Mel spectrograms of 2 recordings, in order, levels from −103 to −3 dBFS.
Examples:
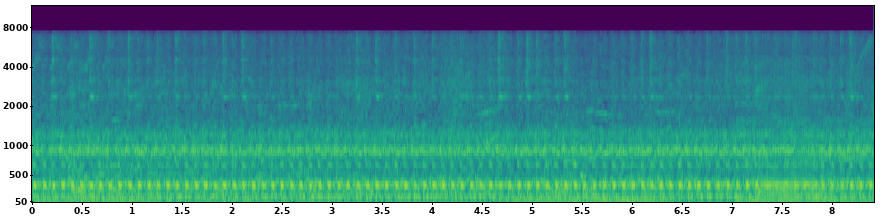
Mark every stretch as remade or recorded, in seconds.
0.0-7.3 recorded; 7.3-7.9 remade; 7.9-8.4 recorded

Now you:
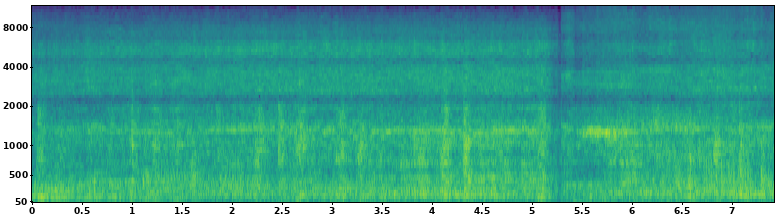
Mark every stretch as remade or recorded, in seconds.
0.0-0.5 recorded; 0.5-1.6 remade; 1.6-5.4 recorded; 5.4-6.6 remade; 6.6-7.4 recorded

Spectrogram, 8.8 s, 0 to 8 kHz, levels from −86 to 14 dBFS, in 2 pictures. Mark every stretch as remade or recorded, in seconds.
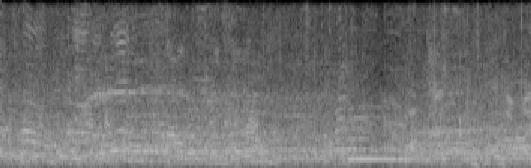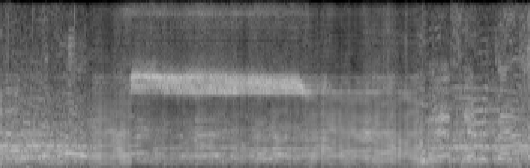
0.0-5.2 recorded; 5.2-7.9 remade; 7.9-8.8 recorded

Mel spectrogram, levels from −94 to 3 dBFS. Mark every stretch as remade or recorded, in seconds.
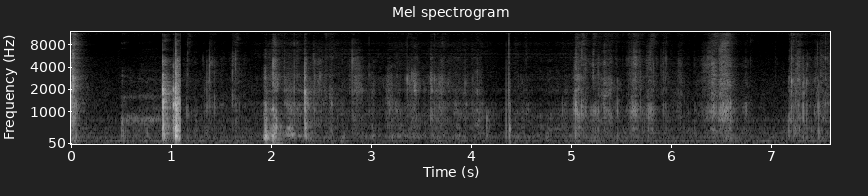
0.0-1.8 recorded; 1.8-5.1 remade; 5.1-7.6 recorded

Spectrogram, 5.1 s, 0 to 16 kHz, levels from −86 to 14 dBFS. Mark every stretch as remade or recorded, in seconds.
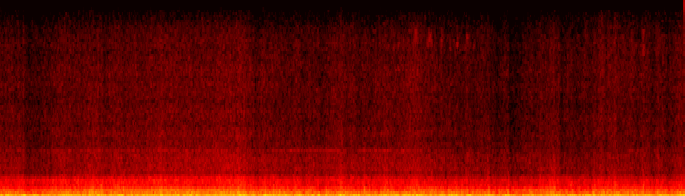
0.0-5.1 remade

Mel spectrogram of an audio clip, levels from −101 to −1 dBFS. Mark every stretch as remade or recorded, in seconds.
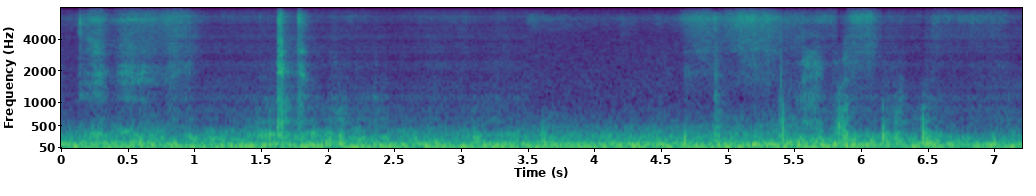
0.0-0.8 recorded; 0.8-3.5 remade; 3.5-5.5 recorded; 5.5-7.2 remade

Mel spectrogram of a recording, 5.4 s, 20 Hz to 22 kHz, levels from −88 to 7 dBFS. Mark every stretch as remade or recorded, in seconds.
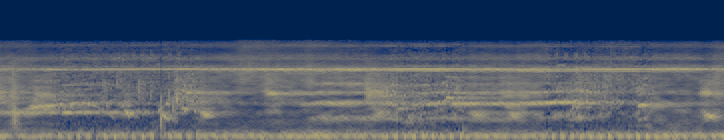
0.0-0.4 remade; 0.4-1.5 recorded; 1.5-2.9 remade; 2.9-3.5 recorded; 3.5-4.1 remade; 4.1-4.9 recorded; 4.9-5.4 remade

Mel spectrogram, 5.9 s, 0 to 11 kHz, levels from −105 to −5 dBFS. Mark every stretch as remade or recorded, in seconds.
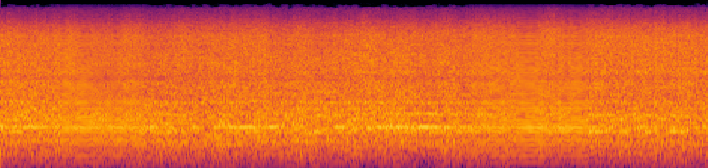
0.0-0.5 recorded; 0.5-1.2 remade; 1.2-3.9 recorded; 3.9-4.9 remade; 4.9-5.9 recorded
